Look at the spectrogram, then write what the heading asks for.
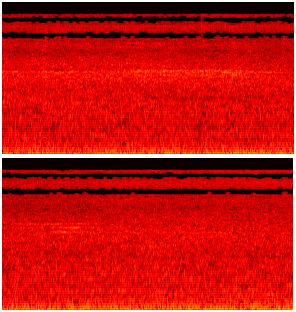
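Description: Kia Seltos engine idling with a steady low rumble.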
